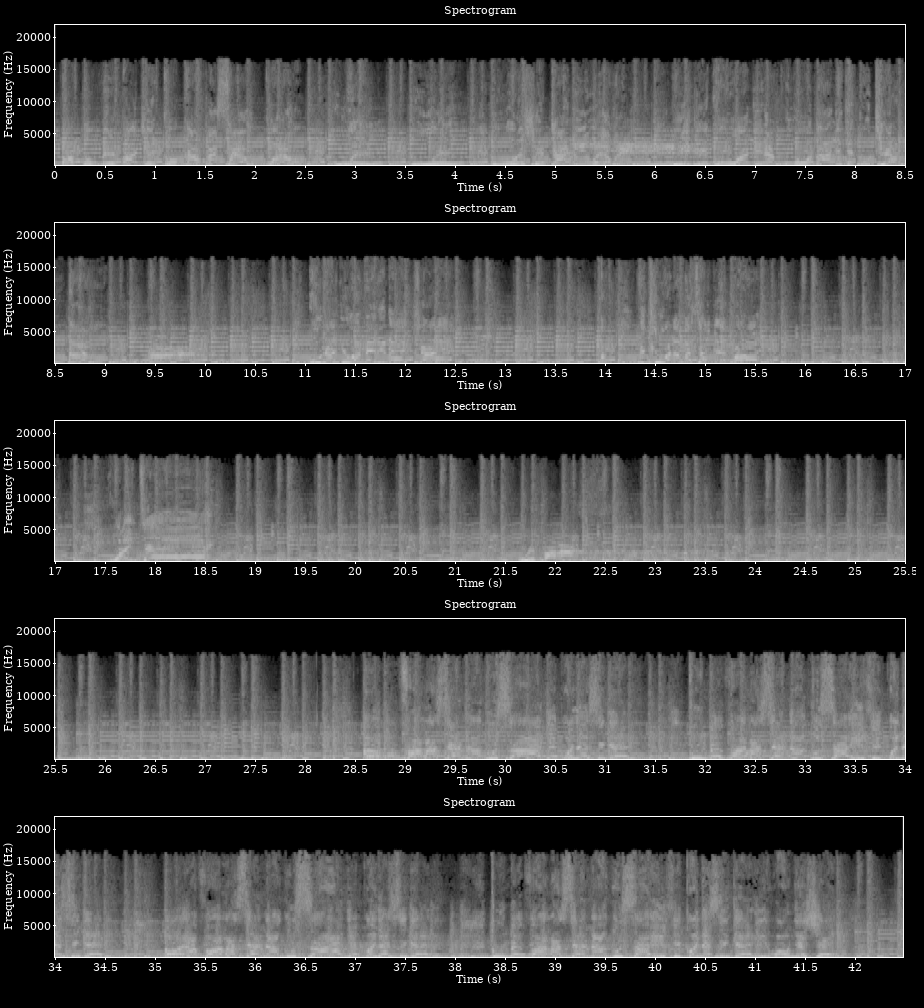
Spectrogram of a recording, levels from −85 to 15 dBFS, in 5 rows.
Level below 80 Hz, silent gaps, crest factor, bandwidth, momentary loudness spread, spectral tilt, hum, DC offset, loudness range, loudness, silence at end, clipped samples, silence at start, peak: -22 dBFS; none; 14 dB; 17 kHz; 5 LU; -3.5 dB/octave; none; under 0.1%; 3 LU; -14 LUFS; 0 s; under 0.1%; 0 s; 0 dBFS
